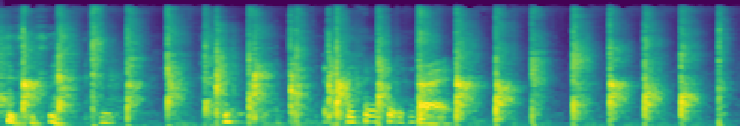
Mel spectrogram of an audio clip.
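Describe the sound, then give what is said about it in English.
Hands clapping in a steady, even rhythm, roughly three sharp claps per second, continuing without a break for the whole stretch, as a round of applause for a theme song. “Your hands have stopped clapping.”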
